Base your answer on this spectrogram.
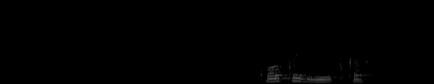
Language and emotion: Russian, neutral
